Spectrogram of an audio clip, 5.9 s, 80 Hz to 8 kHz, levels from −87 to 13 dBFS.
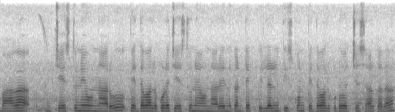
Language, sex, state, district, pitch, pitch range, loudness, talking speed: Telugu, female, Telangana, Nalgonda, 185 Hz, 180-190 Hz, -18 LUFS, 150 wpm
